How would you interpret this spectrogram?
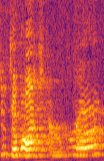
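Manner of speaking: very high, loud screaming; panicked scream. Acted. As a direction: scream in terror and flee. Dinosaurs fleeing in panic.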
